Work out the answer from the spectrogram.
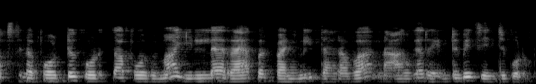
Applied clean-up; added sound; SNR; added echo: neural mask model DeepFilterNet 3.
